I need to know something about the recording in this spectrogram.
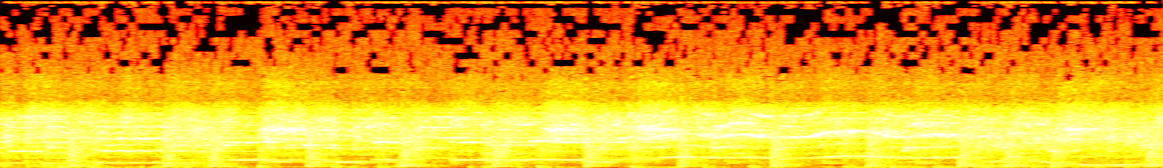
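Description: A rock band playing live: distorted electric guitars and bass over a drum kit keeping a steady beat, in an instrumental stretch of the song.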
